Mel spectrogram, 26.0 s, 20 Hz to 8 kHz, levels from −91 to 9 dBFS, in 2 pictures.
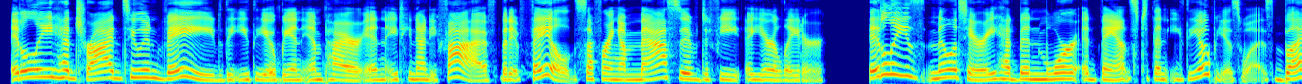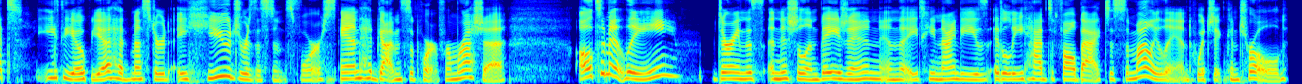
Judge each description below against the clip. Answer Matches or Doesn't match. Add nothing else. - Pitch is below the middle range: Doesn't match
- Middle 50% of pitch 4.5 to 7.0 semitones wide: Doesn't match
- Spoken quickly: Doesn't match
